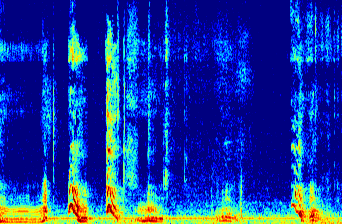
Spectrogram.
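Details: Poodle puppies from a new litter of nine, born to first-time mother Lulu on a farm: a thin, steady whine gives way to two sharp rising-then-falling yelps, then softer low grumbling squeaks.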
